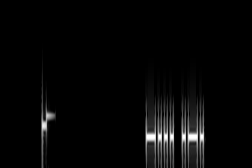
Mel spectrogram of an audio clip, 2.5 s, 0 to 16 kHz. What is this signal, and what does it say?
Morse code, heard as a keyed tone, about 43 wpm, 700 Hz. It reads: BR
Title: Multi-letter Phonemes Quick Fire 40wpm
